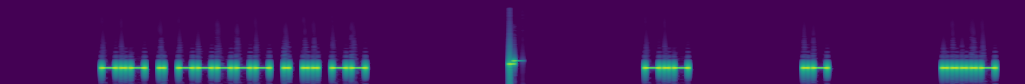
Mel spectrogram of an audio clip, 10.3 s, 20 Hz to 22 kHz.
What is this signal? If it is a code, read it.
Morse code, heard as a keyed tone, about 25 wpm, spaced as for 14 wpm, 700 Hz. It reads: KE0EIM KA4
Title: USA Call Signs - 6 Characters - 8x Character Spacing - 25wpm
